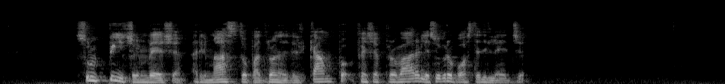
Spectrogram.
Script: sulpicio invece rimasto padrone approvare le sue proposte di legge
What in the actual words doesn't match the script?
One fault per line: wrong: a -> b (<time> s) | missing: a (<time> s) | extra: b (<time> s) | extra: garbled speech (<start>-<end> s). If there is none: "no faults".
extra: del campo fece (2.9 s)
